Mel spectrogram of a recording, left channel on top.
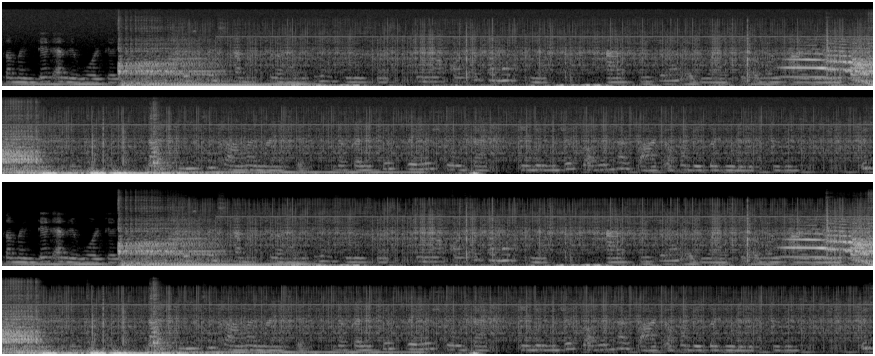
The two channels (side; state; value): left; noise; hiss, 17 dB below the sound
